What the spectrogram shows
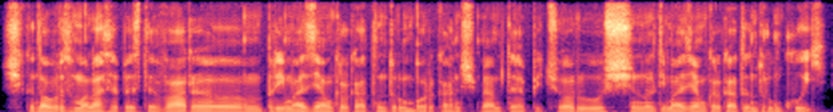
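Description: A man's voice: mid-range voice, fairly even intonation, darkish tone, dry recording. A man from Romania, a podcast guest, answering in short, laid-back sentences with dry humor. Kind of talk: casual podcast conversation.

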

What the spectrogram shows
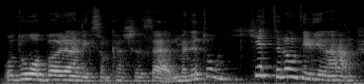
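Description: A woman's voice: medium pitch, sing-song, far from the mic, a little hiss or hum. A middle-aged woman co-hosting a podcast, chatting casually and rambling with lots of fillers. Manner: rambling, full of fillers like "liksom". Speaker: podcast co-host. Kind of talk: casual chat. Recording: roomy echo, away from the mic.

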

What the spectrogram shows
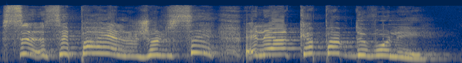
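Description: Woman voicing a young cabin boy, scared, stammering, high pitched, storybook. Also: unhurried, a little mellow. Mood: protesting. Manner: stammering, pleading.

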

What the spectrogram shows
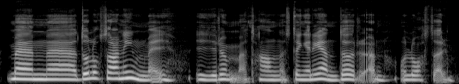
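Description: Young woman podcast guest, gravelly voice, dry close sound, halting and full of fillers. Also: a little high, fairly even intonation, darkish tone, dry recording. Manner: hesitant, many fillers, speeds up and slows down. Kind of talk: personal story in casual conversation.

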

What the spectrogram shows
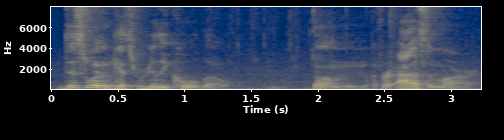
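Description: Very animated and speaking at normal speed, this man has a slightly high voice with a dark tone. He hosts a podcast, chatting loosely about a tabletop game with lots of fillers and restarts, in an echoey space with faint noise.

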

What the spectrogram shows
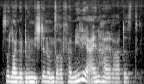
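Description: A woman's voice: lowish voice, little pitch movement, normal speed, warm tone, natural voice. A woman voicing condescending wild ducks in a fairy tale.

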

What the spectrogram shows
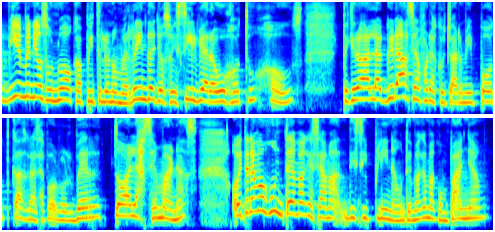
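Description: A young woman hosting her own podcast, chatting in an expressive way and repeating words for emphasis. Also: on the high side, creaky. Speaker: podcast host. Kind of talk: casual solo podcast talk.

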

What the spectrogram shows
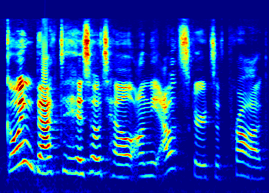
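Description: A woman's voice: high voice, expressive, moderate pace, sharp tone. A woman reading a silly story aloud with a co-host, stumbling over words and giggling often. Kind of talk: comedic reading with banter.

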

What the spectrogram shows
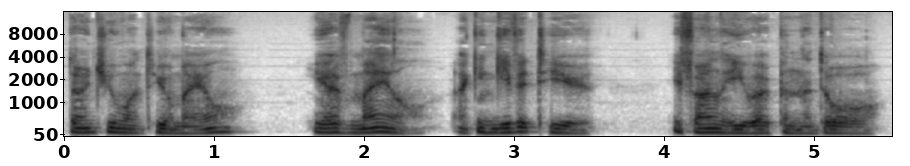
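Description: A man voicing a deranged adult male stranger who demands and threatens, with a husky voice. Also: on the low side, normal speed, darkish tone. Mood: coaxing.

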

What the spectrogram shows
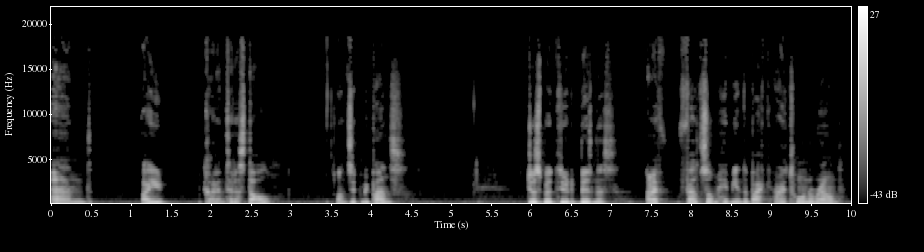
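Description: An Irish man with a very low, deep voice tells a travel story straight to camera. He talks in a loose, chatty way, curses freely and laughs at his own embarrassing moments. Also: moderate pace, pauses often. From Ireland. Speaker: travel vlogger. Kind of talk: casual anecdote to camera.

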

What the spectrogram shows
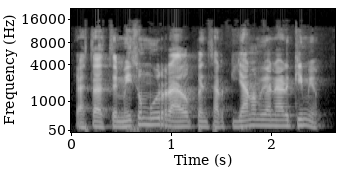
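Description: A young adult man with a Mexican Spanish accent appears as a guest in a casual interview, telling his story as a cancer survivor and acting out the voices of the people in it. His voice is slightly high and fairly bright, and he talks at a racing pace.

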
